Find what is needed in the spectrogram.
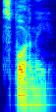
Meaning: disputable, controversial, arguable
- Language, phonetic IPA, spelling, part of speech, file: Russian, [ˈspornɨj], спорный, adjective, Ru-спорный.ogg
